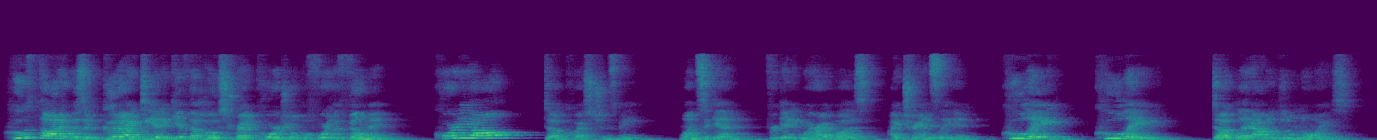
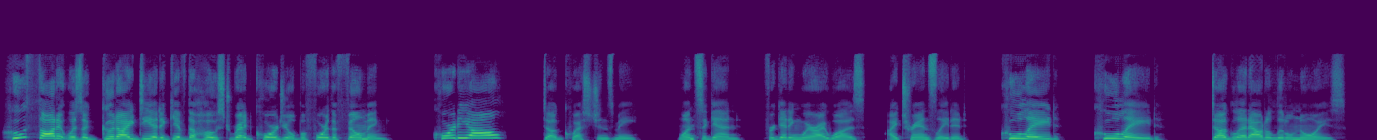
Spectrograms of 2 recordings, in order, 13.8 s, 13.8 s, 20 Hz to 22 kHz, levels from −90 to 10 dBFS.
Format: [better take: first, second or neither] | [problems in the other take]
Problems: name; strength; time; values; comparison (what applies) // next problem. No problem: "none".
second | off-mic speech; far // room echo; noticeable; dies away in 0.6 s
